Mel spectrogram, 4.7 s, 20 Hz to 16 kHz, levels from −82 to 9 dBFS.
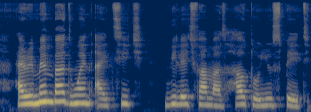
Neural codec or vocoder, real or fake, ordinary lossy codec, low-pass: none; real; none; 14.4 kHz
